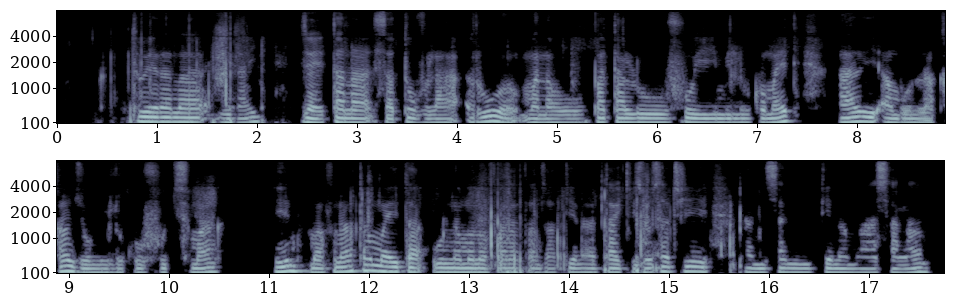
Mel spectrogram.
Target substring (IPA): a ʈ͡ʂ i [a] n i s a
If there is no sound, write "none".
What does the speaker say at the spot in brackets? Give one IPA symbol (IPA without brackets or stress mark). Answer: a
